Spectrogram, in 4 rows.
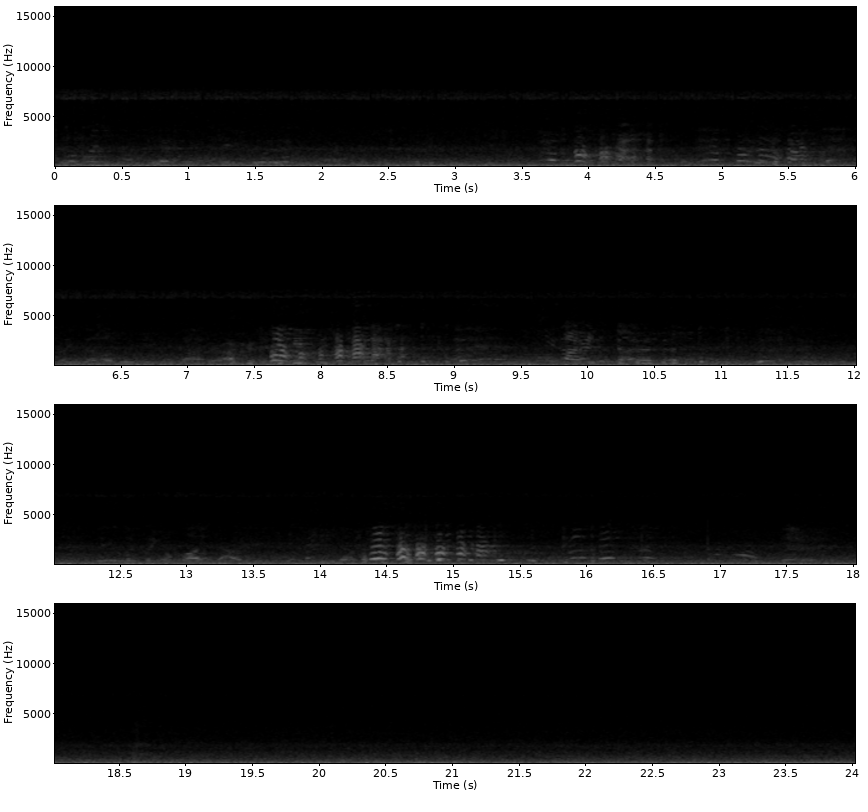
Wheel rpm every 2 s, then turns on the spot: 0, 0, 0, 0, 0, 0, 0, 0, 0, 0, 0, 0.
none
